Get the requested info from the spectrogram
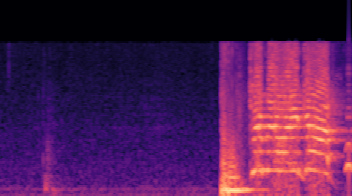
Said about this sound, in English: The extra thud on the table there as well.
